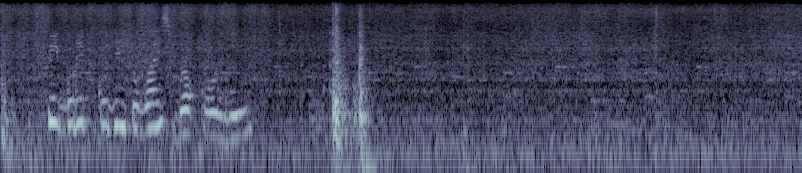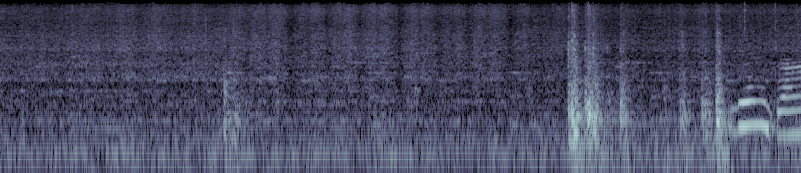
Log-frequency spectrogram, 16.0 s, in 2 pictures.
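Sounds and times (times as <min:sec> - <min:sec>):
chopsticks scraping pan: 0:00.0 - 0:03.0, 0:08.7 - 0:16.0
food sizzling in frying pan: 0:00.0 - 0:16.0.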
